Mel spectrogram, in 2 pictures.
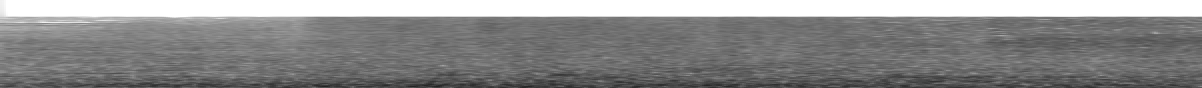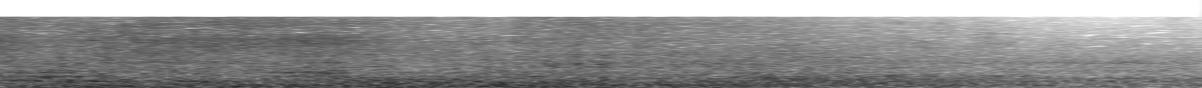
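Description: Water churns and splashes loudly in a pool.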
